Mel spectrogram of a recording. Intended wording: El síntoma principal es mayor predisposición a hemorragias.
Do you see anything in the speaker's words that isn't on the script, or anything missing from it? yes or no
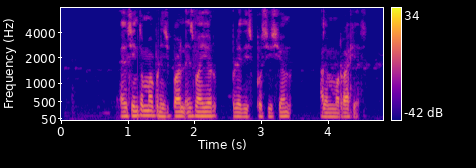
no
